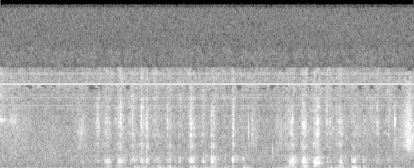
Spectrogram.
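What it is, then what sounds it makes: Scratch art paper being scratched. A wooden stylus scratches along the upper area of a flat black scratch art paper sheet held down by one hand. Soft, papery scraping strokes repeat in quick bursts over a low, quiet background rumble.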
